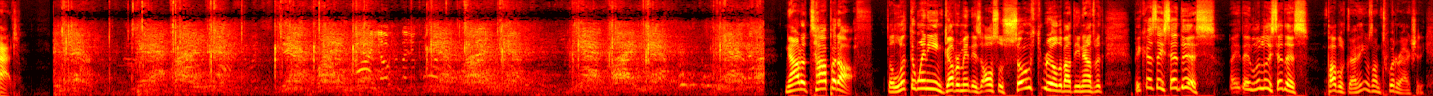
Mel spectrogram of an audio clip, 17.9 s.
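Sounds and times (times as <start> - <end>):
speech: 0.0 - 0.3, 9.8 - 17.9
protest crowd shouting against the war in St. Petersburg: 0.7 - 9.6.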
